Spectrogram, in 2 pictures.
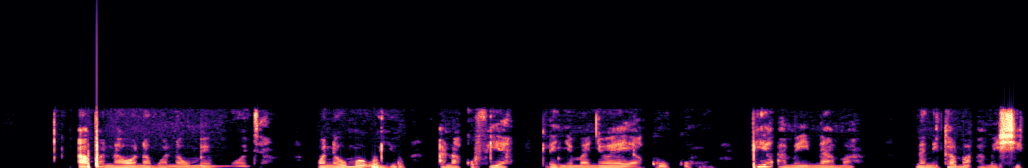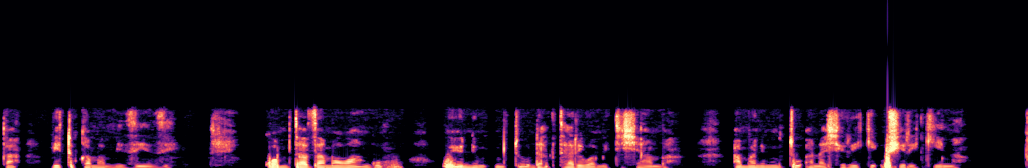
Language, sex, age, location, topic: Swahili, female, 36-49, Nakuru, health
